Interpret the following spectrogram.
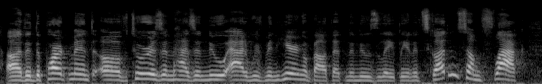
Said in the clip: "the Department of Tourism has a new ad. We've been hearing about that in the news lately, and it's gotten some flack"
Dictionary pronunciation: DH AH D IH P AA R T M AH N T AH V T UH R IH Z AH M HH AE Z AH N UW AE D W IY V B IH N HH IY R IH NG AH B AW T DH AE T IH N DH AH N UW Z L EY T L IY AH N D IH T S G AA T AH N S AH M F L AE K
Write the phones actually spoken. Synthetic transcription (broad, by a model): DH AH D IH P AA R T M AH N T AH V T UH R IH Z AH M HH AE Z AH N UW AE D W IY V B IH N HH IY R IH NG AH B AW T DH AE T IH N DH AH N UW Z L EY T L IY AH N IH T S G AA T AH N S AH M F L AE K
